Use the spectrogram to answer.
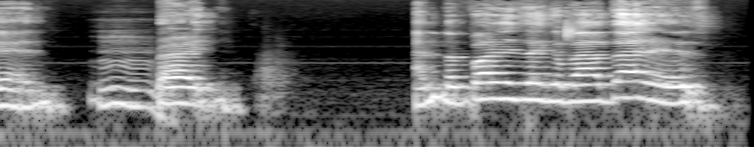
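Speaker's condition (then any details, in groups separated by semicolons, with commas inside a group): Cerebral palsy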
